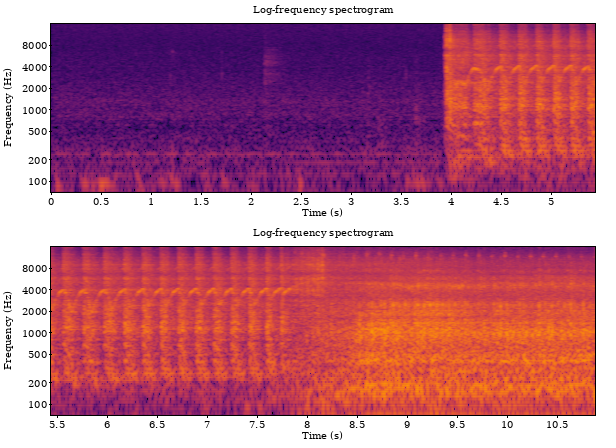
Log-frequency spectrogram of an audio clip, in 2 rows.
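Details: 2015 Hino 195 COE diesel started after service, fuel system bled of air with the hand pump: quiet, then starter cranking about four turns a second; after four seconds it catches cleanly and settles into an even run.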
